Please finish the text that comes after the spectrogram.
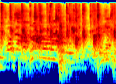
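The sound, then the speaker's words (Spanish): An audience clapping steadily throughout, a dense, crackling patter of many hands at fairly high volume, with voices talking over the applause. “Me encanta. Los aplausos de los hooligans. ¿Estáis aplaudiendo?”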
